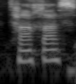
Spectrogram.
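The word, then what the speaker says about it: תחת: Avdecha tachat, right, instead of, literally beneath, right? This is where the word tuchas comes from. Tachas is how you say this in Ashkenazis.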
